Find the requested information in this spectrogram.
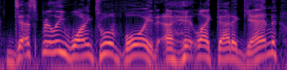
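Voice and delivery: plain reading voice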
